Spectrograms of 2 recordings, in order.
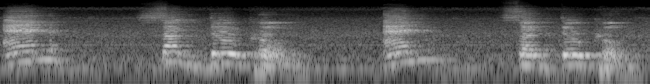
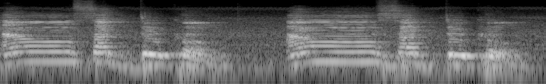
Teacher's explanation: So you can kind of hear the noon sound, but it's not clear. That is the ikhfa.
